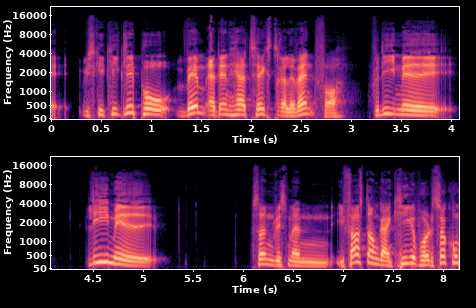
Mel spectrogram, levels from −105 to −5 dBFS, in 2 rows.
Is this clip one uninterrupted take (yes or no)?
yes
